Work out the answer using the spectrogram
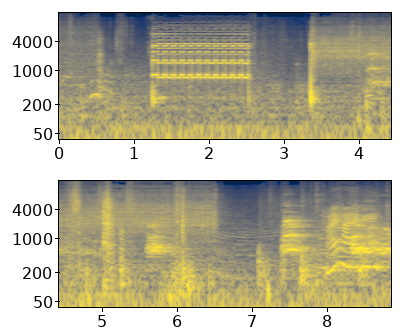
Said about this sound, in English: Her cat Romeo and her dog Stella, an old chow mix with three legs.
